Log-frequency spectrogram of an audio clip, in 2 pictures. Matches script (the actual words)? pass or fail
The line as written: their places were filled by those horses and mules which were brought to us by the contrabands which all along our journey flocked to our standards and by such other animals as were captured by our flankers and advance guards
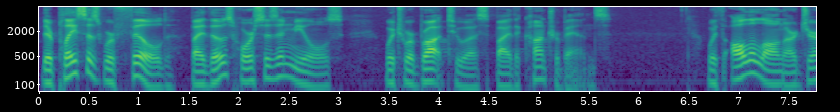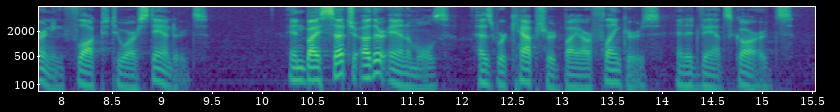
fail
